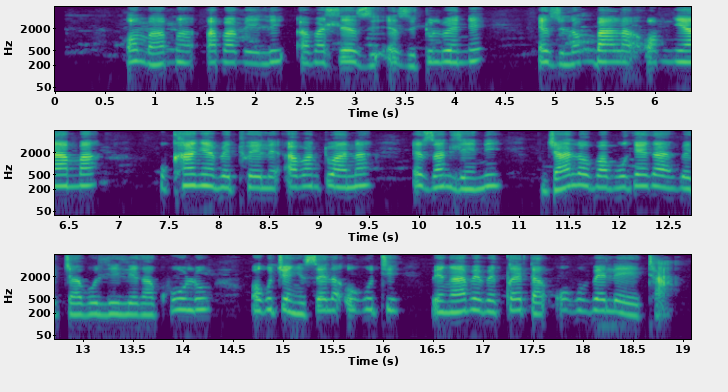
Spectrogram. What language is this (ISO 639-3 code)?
nde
